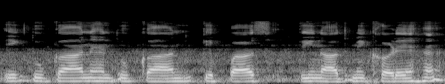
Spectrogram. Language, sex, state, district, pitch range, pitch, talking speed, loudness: Hindi, male, Bihar, West Champaran, 140-150 Hz, 145 Hz, 135 wpm, -13 LUFS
